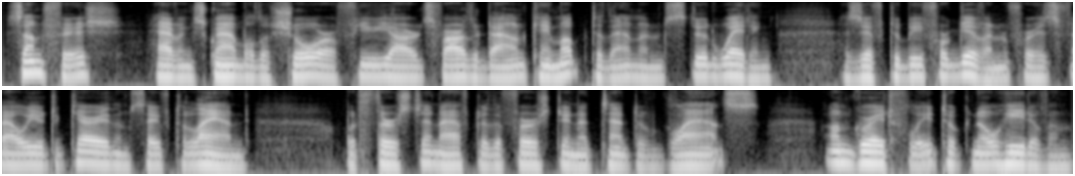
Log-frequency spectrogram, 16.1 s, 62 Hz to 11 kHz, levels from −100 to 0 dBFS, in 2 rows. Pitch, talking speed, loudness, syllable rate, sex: 110 Hz, 160 wpm, -21 LUFS, 4.8 syllables/s, male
